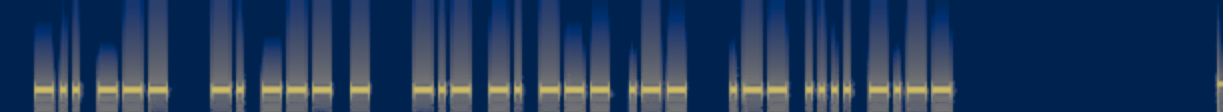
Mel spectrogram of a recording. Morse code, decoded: DO NOT KNOW WHY

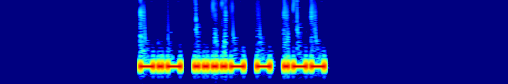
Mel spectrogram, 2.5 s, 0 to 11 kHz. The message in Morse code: K4TW

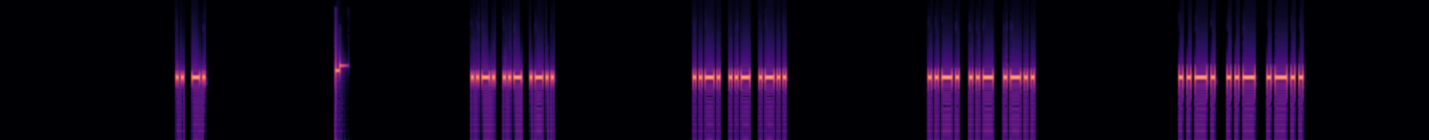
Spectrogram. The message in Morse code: IN FUL FUL FUL FUL

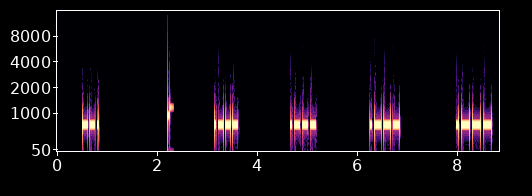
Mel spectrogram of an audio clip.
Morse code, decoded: G JJJJ

